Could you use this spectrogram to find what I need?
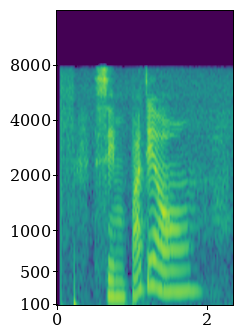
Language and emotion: Russian, positive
